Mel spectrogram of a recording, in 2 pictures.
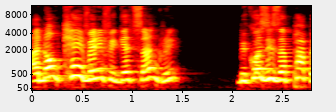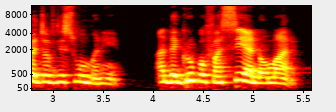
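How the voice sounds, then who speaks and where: A woman's voice: high-pitched, fast. A woman with a Kenyan accent giving a blunt, heated monologue, swearing freely and building to outbursts. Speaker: online commentator. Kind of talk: impassioned monologue.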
